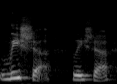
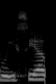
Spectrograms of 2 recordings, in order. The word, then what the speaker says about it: Licia: Ooh, Leisha. I know a lot of people look at it and pronounce it as Licia, which is so valid. That is partially because, like, it's a shortened version of Felicia, which I feel like seeing it in Felicia, it makes it easier to pronounce it properly, but I can definitely see why just on its own it looks like Licia.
